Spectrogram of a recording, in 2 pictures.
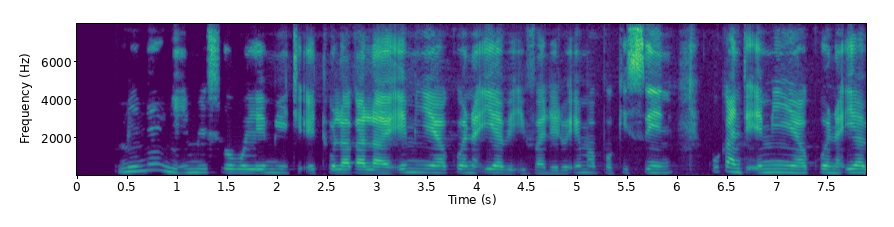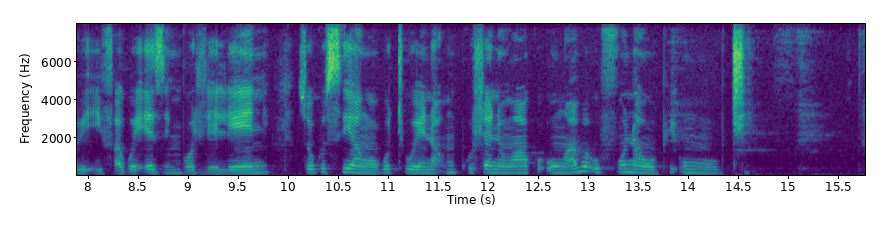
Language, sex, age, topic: North Ndebele, male, 36-49, health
